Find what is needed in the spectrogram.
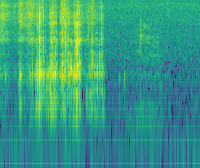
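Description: Small plastic cup of carb cleaner handled in the hand, with a quick run of scratching and clicking in the first second as the idle jets inside shift against the plastic.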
